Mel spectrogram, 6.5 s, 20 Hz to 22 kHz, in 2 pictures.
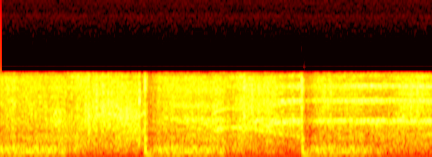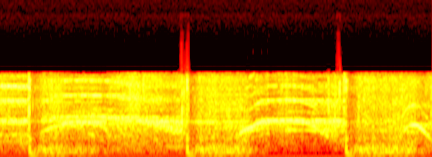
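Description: Live blues band: a guitar playing sliding notes that glide up and back down over a held note, with a sharp drum hit about every 1.2 seconds. Each hit briefly ducks the whole sound, as on a camcorder's overloaded microphone, and the sound is dull, with little treble.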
